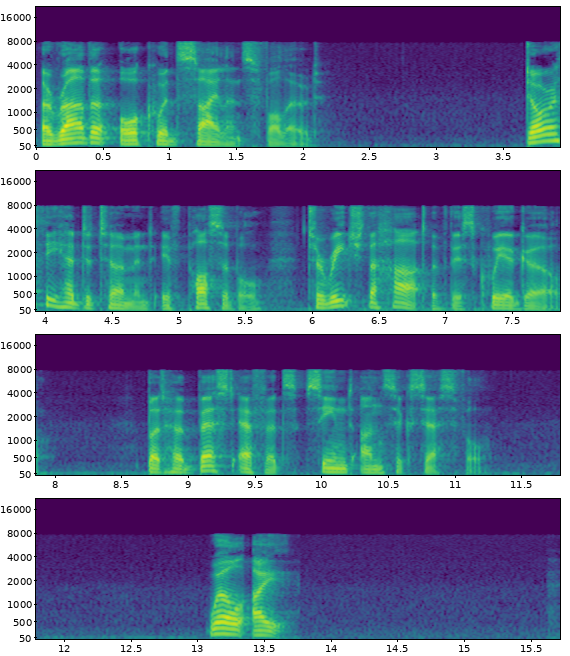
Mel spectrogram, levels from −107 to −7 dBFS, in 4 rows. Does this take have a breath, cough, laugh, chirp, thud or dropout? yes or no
no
